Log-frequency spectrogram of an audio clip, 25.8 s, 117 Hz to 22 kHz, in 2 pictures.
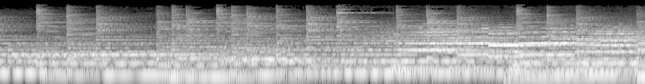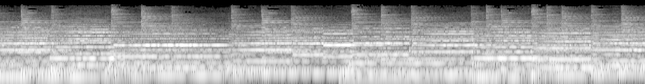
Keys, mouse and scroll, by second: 4.0 click, 21.7 click, 23.8 KP_4, 24.5 KP_Enter, 25.7 click.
